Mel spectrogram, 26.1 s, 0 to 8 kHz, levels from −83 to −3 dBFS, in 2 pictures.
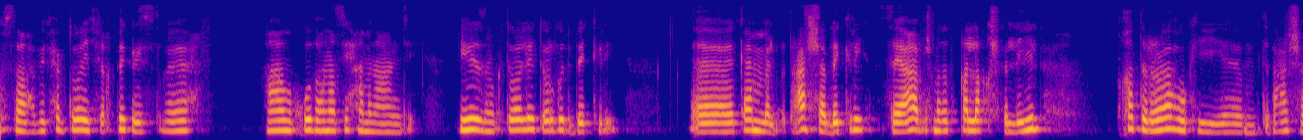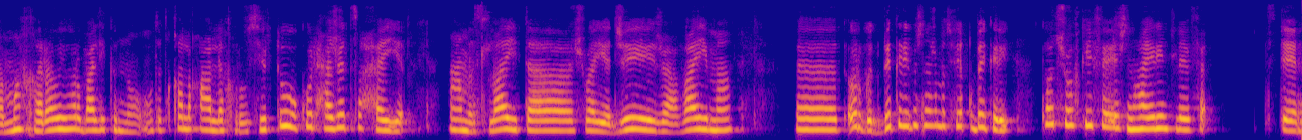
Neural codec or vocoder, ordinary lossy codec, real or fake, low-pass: codec, 24 kHz, 6 kbps, HILCodec; AAC, 32 kbps; fake; 7.2 kHz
